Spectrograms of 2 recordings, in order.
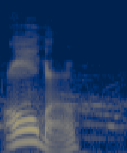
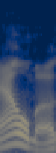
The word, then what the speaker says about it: Alma: Scott calls it Alma. Being in Nebraska, we say Alma, so we'll see the official pronunciation on it as well as the pitch across for a strike.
